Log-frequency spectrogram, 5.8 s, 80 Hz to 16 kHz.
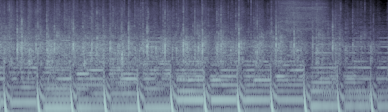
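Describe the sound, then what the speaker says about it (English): An in-person audience on the 51st floor of the Capita Spring Building in Singapore applauds itself, steady clapping from a large room over a loud, regular thumping beat that pulses evenly throughout. "Please give yourself a round of applause."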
